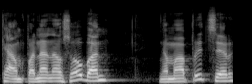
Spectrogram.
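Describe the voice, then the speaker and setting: A man speaks in a fairly high pitch. The background is quiet. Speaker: radio preacher. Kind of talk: radio sermon, Bible teaching. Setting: radio studio. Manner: earnest, exhortative, steady preaching cadence; formal, pastoral, mixes in English Bible verses. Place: studio. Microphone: studio mic.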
